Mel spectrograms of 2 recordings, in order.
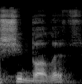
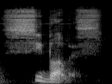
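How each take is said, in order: First: The word begins with an sh sound. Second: The word begins with an s sound. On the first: The speaker is from Gilad. The speaker calls it right. "chamada shibolet" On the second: The speaker is from Efraim. The speaker calls it wrong. "E eles falaram siboles"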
